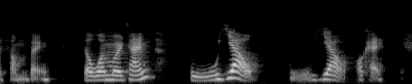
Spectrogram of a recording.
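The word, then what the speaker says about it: 不要: Your 不 need to pronounce as second tone. So it's 不要.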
